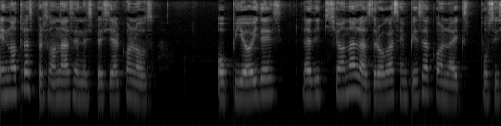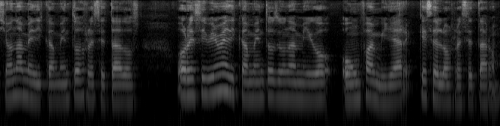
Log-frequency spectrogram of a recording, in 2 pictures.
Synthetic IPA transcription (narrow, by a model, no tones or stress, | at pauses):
e̞no̞t̪ɾaspe̞ɾso̞nase̞ne̞spe̞sjalko̞nlo̞s | opjo̞jðe̞s | laːðiksjo̞nalazðɾo̞ɣase̞mpje̞sako̞nlaekspo̞sisjo̞name̞ðikamẽ̞nt̪o̞sre̞se̞t̪að̞o̞s | ore̞siβ̞iɾme̞ðikamẽ̞nt̪o̞zðeunamiɣo̞ːuɱfamiljaɾke̞se̞lo̞sre̞se̞t̪aɾo̞̰n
